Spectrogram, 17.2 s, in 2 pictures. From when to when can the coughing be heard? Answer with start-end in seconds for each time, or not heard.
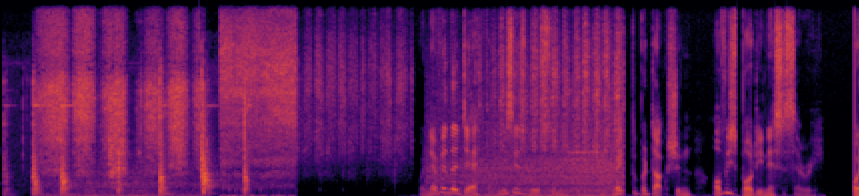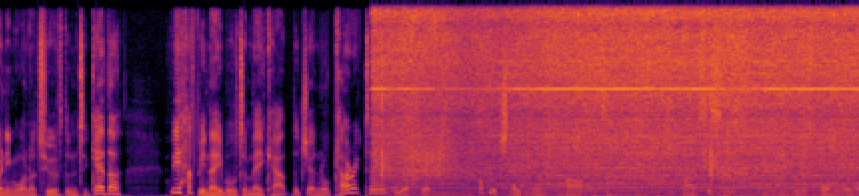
not heard.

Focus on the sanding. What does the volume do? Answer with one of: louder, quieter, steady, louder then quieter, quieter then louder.
quieter then louder.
